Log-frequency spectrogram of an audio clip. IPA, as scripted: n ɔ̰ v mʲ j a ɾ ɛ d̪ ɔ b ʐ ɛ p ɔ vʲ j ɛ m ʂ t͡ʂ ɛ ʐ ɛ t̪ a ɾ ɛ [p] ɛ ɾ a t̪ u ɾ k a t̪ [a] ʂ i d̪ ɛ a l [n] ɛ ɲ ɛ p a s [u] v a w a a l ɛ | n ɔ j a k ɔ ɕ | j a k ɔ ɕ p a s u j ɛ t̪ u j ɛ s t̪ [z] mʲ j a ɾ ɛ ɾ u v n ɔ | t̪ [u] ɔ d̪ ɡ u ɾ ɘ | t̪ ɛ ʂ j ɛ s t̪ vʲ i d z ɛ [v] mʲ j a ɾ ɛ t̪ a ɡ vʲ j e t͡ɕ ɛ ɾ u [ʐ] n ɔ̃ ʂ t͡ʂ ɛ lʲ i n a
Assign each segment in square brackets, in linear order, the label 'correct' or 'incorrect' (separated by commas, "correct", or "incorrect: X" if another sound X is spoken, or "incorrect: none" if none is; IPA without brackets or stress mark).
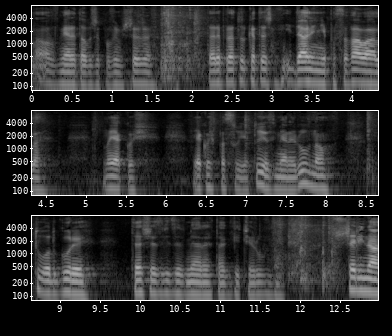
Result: correct, incorrect: ɛ, incorrect: ɲ, incorrect: ɔ, incorrect: v, correct, correct, incorrect: v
